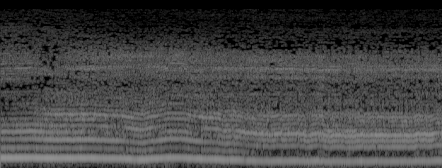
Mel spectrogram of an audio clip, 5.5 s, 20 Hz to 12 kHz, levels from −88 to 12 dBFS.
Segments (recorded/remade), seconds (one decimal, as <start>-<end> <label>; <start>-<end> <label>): 0.0-5.5 recorded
